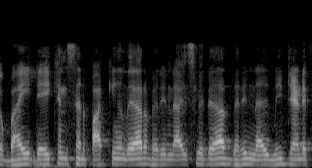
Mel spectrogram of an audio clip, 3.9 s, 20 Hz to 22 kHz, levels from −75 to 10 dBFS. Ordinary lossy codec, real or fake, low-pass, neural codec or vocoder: none; fake; none; codec, 16 kHz, 1 kbps, X-Codec, HuBERT features, trained on balanced general audio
